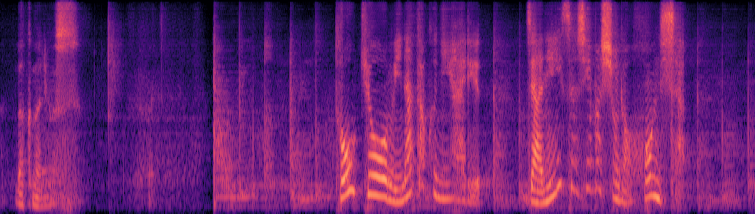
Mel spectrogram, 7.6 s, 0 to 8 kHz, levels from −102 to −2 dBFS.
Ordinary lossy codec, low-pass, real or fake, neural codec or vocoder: none; none; fake; codec, 16 kHz, 0.7 kbps, FocalCodec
